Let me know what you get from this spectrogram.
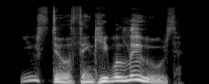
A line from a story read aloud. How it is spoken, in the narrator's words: The Duke exclaimed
